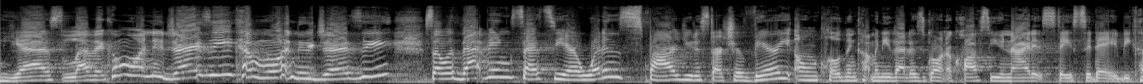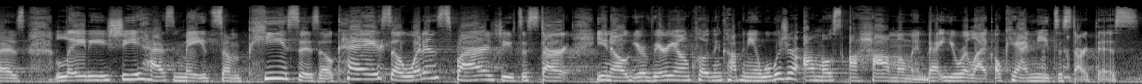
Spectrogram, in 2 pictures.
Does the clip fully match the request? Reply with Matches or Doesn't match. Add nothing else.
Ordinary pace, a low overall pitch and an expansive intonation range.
Doesn't match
